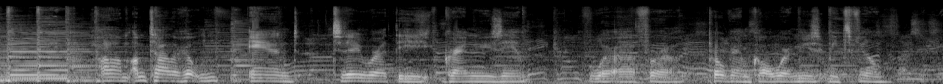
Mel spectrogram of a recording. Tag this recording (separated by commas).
Speech, Singing, Music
